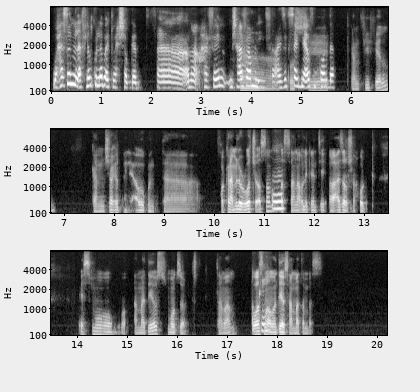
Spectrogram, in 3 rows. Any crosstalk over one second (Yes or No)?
Yes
